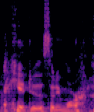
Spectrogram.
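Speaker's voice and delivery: low, quiet imitation of giving up; mock frustrated. Boyfriend giving up on teaching Greek, imitated in quiet frustration. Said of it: "Or he gets frustrated".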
